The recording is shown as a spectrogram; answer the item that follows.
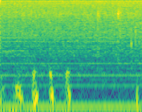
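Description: Steady low electrical hum, with a few soft, low thumps about a quarter second apart in the first second.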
